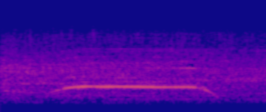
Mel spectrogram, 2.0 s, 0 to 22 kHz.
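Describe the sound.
Crowd applause and cheering in the Roland-Story gym after a 10-3 wrestling decision at a high school match, a steady broad roar that swells for about a second, with a sustained whistle-like tone over it.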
